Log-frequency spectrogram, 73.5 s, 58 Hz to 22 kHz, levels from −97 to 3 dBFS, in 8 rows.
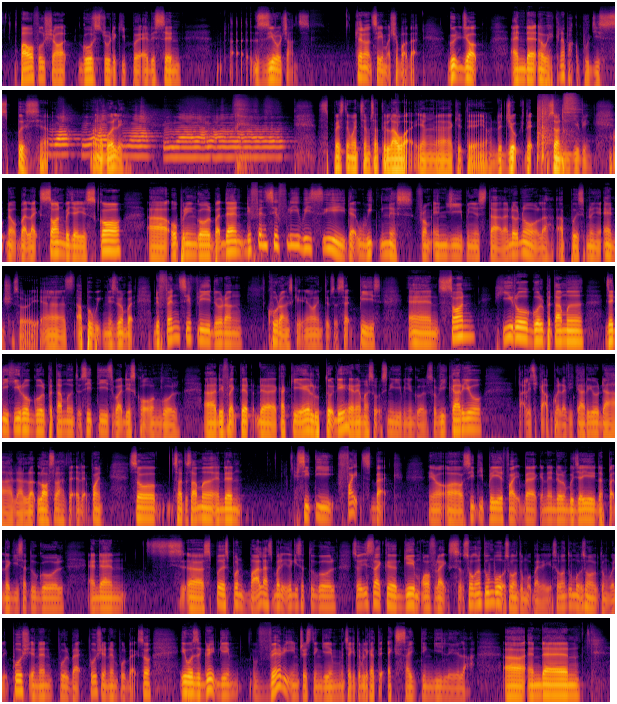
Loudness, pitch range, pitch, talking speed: -23 LUFS, 85-110 Hz, 95 Hz, 175 wpm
